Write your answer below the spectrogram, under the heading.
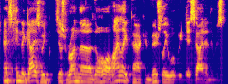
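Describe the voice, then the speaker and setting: An older man hosting a casual interview, speaking in halting, meandering phrases. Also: mid-range voice. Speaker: interview host, broadcaster.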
